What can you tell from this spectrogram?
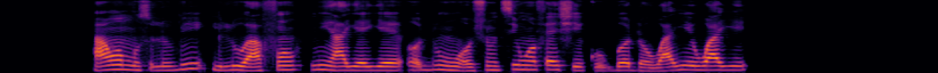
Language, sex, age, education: Yoruba, female, 30-45, tertiary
